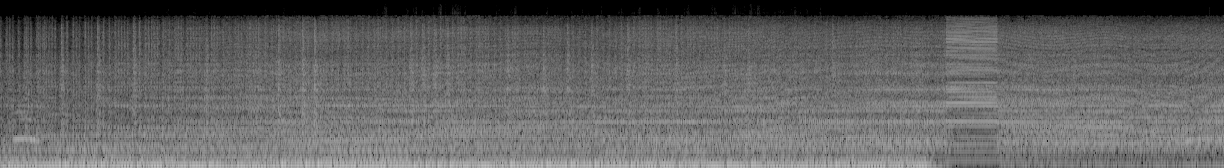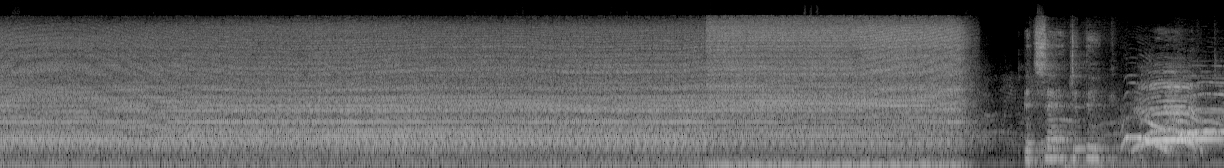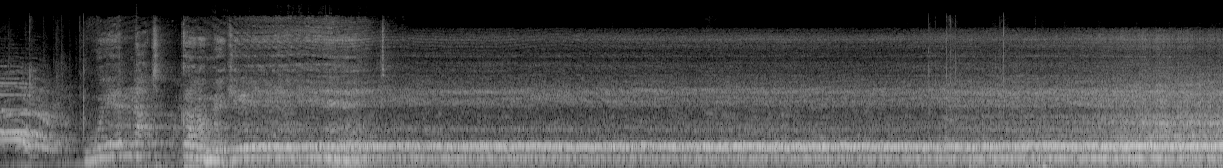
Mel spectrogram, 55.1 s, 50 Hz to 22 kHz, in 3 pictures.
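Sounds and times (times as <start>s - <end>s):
heavy low rumble: 0.0s - 14.2s, 40.4s - 55.0s
sustained droning tones: 0.0s - 33.2s, 38.6s - 55.0s
distorted noise music: 0.0s - 33.3s, 38.2s - 55.0s.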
